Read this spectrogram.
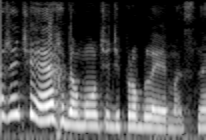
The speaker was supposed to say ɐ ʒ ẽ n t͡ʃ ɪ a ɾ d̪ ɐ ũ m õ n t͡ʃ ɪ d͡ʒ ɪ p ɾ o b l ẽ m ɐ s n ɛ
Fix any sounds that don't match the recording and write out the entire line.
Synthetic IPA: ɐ ʒ ẽ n t͡ʃ ɪ ɛ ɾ d̪ ɐ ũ m õ n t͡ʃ ɪ d͡ʒ ɪ p ɾ o b l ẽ m ɐ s n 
